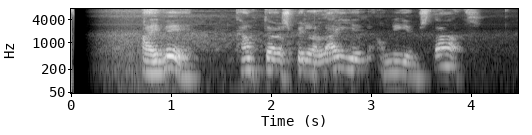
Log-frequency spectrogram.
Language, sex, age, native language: Icelandic, female, 70-79, Icelandic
